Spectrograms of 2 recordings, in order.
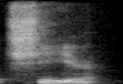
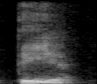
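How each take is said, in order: First: The t sounds like ch before the i. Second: The t is a plain t sound. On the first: This is the speaker's own variety. "eu falo tia" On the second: This is how speakers of another variety say it. "tem gente que fala tia"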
